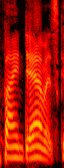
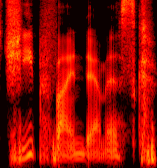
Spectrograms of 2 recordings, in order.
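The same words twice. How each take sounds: First: Said in the usual way. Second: Slow, breathy, sneering devaluation; sneering whisper. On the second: Retold or imitated. Spider fence sneering at stolen damask, slow whisper. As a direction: hiss it out slowly, scoffing at the goods.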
